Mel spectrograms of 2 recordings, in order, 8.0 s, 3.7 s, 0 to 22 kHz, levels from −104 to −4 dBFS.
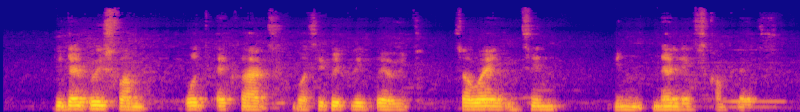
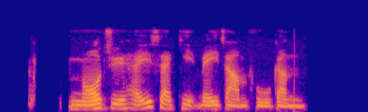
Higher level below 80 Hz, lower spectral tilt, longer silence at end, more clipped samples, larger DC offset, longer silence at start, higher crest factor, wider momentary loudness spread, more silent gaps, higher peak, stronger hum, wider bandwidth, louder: first, -58 dBFS vs -72 dBFS; first, -7 dB/octave vs -5 dB/octave; second, 0.25 s vs 0.65 s; neither; neither; first, 0.55 s vs 0.3 s; about the same, 18 dB vs 20 dB; first, 16 LU vs 12 LU; second, none vs 0.36-0.68 s; first, -2 dBFS vs -12 dBFS; neither; first, 15.5 kHz vs 7.8 kHz; first, -20 LUFS vs -32 LUFS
